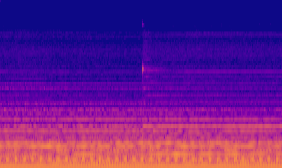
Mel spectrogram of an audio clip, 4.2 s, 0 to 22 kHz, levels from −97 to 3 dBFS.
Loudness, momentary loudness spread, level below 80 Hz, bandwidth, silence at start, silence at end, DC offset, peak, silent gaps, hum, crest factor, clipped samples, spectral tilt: -31 LUFS; 2 LU; -32 dBFS; 5 kHz; 0 s; 0 s; under 0.1%; -16 dBFS; none; none; 12 dB; under 0.1%; -10.5 dB/octave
